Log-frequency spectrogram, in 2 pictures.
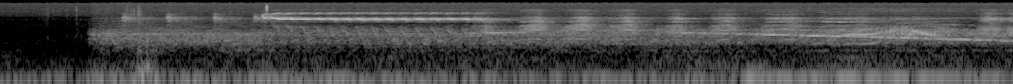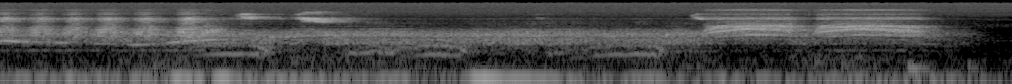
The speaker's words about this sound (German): Äh, das werde ich jetzt mal hier demonstrieren und zwar spiele ich euch den Lebensraum Stadt vor, starring Blaumeise, Wanderfalke, Star, Haustaube, Höckerschwan, Elster und Eichelheer.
